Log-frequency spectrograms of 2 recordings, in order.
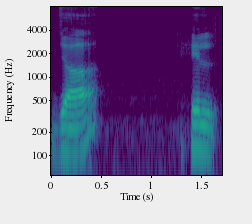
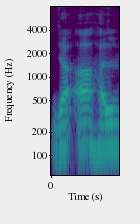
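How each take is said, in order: First: The last syllable has an i vowel. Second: The last syllable has an a vowel. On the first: The speaker calls it right. "दुरुस्त इसका जो तलफ़्फ़ुज़ होगा" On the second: The speaker calls it wrong. "जा आहल नहीं है"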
